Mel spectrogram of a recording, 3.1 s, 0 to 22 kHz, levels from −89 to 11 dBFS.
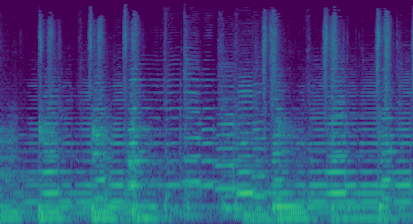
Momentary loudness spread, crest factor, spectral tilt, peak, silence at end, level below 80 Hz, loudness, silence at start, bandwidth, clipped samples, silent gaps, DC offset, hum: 6 LU; 16 dB; -5.5 dB/octave; -10 dBFS; 0 s; -36 dBFS; -28 LUFS; 0 s; over 20 kHz; under 0.1%; none; under 0.1%; none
